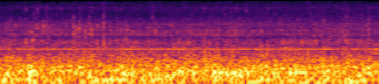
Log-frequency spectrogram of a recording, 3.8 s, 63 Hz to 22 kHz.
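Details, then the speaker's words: KitchenAid dishwasher model KDFE304DBL0 on a test cycle after replacing the diverter motor to cure a leak underneath: steady water swish and low pump rumble with a constant faint hum, no grinding or rattles; running normally with no leak seen. "all right clearly you can hear the dishwasher running and got the camera focused on the inverter motor i'm not seeing anything thankfully sorry"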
